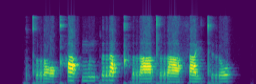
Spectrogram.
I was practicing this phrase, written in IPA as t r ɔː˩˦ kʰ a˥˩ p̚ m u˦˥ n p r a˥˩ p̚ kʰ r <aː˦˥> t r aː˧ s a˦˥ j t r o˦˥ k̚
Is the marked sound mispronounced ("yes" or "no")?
no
